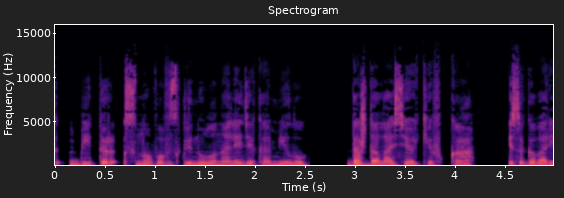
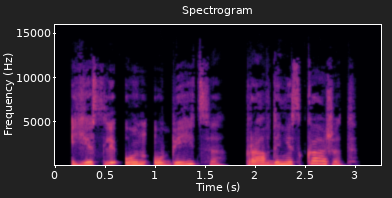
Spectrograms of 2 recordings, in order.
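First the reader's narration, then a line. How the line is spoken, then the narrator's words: Exclaimed. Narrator (Russian): воскликнула Полина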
